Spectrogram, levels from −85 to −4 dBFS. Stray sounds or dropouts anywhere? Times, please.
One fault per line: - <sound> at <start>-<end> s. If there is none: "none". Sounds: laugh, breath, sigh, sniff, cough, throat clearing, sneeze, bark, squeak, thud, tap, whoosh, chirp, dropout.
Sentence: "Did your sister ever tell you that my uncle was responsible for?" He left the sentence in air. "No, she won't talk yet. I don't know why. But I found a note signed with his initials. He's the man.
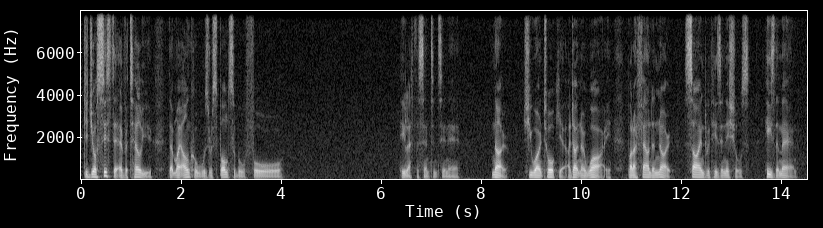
none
